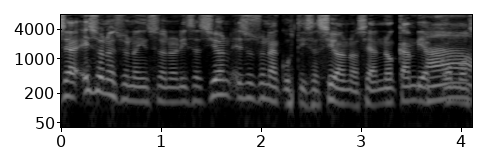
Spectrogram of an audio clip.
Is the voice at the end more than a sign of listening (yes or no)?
no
